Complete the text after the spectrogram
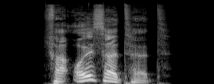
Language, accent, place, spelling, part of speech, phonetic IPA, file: German, Germany, Berlin, veräußertet, verb, [fɛɐ̯ˈʔɔɪ̯sɐtət], De-veräußertet.ogg
- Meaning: inflection of veräußern: 1. second-person plural preterite 2. second-person plural subjunctive II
